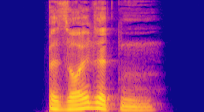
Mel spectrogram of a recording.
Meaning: inflection of besolden: 1. first/third-person plural preterite 2. first/third-person plural subjunctive II
- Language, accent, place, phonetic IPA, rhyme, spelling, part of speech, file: German, Germany, Berlin, [bəˈzɔldətn̩], -ɔldətn̩, besoldeten, adjective / verb, De-besoldeten.ogg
